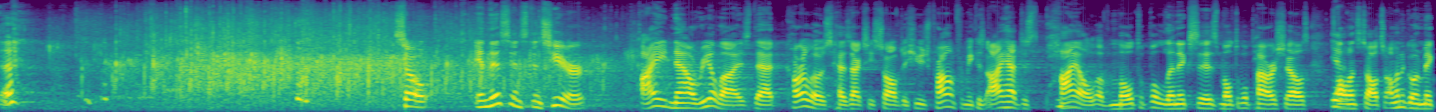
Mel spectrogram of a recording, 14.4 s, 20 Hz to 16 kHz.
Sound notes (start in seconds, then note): 6.2 applause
